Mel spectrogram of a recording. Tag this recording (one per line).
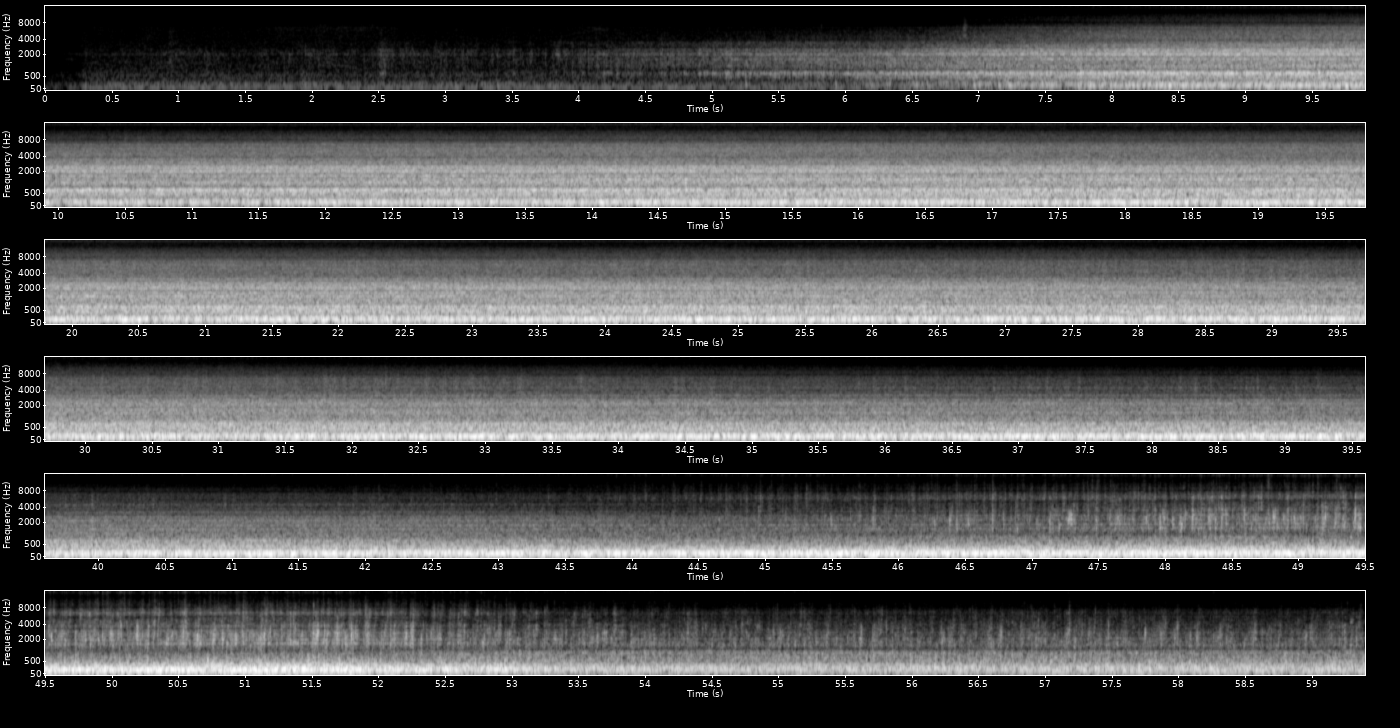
appliance
Water
Boiler
kitchen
